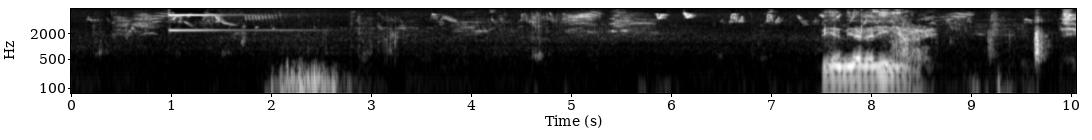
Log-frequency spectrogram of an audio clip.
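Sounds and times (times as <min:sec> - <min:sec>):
birds chirping: 0:00.0 - 0:10.0
low microphone rumble: 0:02.0 - 0:02.9.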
